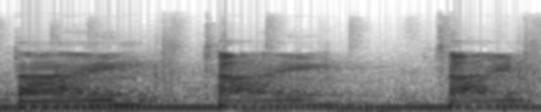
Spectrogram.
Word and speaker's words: thyme: I have some thyme. How do you say that? Thyme. Like what time is it?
